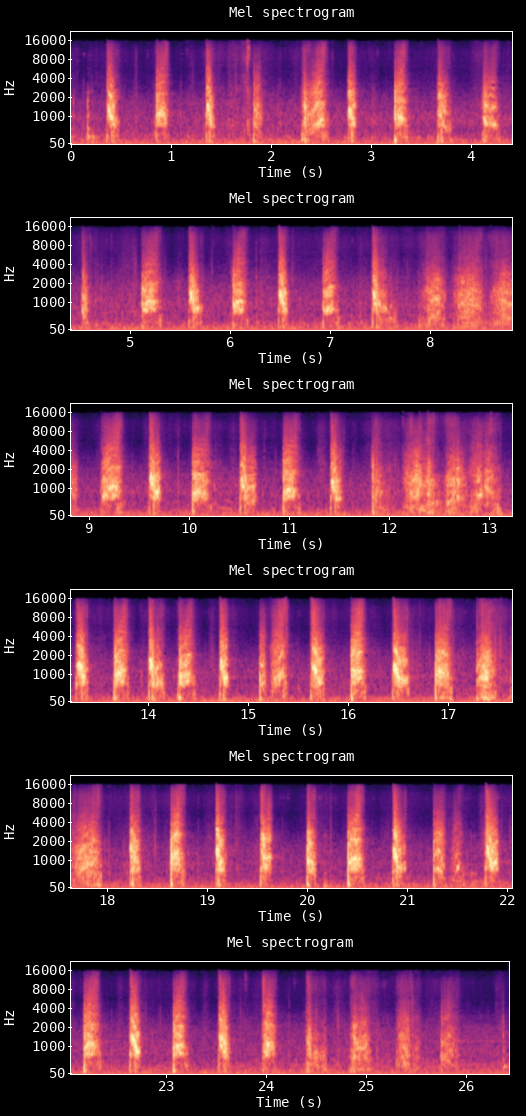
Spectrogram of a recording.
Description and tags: SonicSnaps-IDES-FR-feetdraggedonground
Someone wearing trainers dragging their feet on wet ground.
feet, France, ground, IDES, Paris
